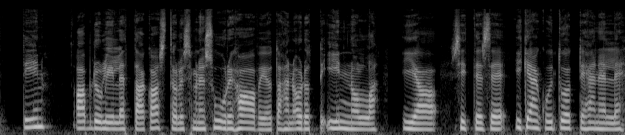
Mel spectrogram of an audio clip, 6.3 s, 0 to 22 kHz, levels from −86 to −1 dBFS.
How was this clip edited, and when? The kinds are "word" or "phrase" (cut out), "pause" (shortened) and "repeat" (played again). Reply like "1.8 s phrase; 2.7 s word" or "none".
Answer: none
